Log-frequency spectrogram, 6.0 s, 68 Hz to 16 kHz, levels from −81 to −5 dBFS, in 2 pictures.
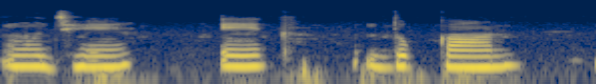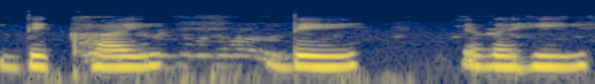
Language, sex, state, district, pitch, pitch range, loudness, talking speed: Hindi, female, Madhya Pradesh, Dhar, 220 Hz, 215-225 Hz, -17 LUFS, 60 wpm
